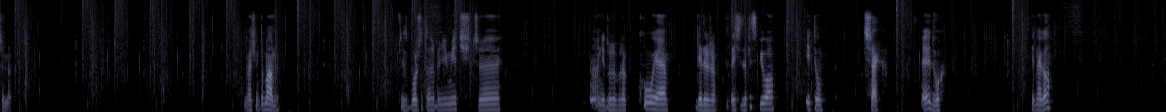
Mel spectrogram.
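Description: Game blocks break with short crunching pops.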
